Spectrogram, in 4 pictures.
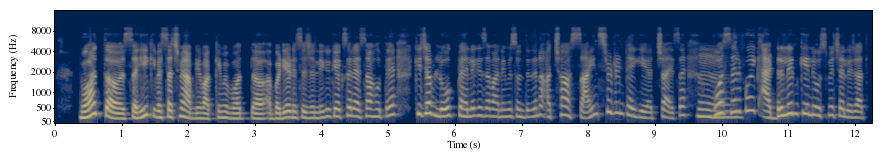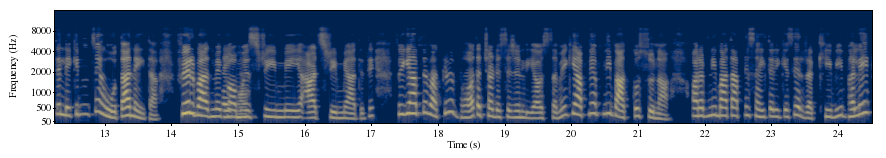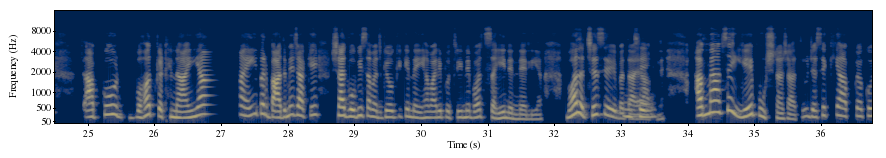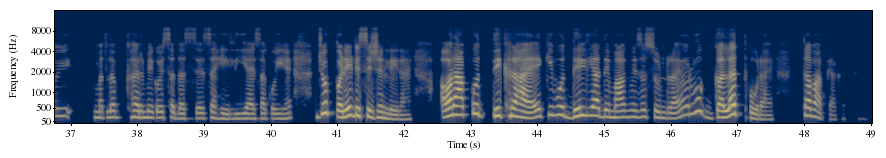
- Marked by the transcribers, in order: in English: "डिसीज़न"; in English: "साइंस स्टूडेंट"; in English: "एड्रेलिन"; in English: "कॉमर्स स्ट्रीम"; in English: "आर्ट्स स्ट्रीम"; in English: "डिसीज़न"; in English: "डिसीज़न"
- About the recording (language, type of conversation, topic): Hindi, podcast, बड़े फैसले लेते समय आप दिल की सुनते हैं या दिमाग की?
